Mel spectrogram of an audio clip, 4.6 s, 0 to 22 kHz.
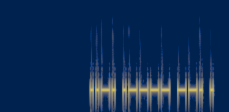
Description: Morse code, heard as a keyed tone, about 22 wpm, 700 Hz. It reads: F1GE
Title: DXCC-100 Call Signs - 4 Characters - Repeated 2x - 22wpm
